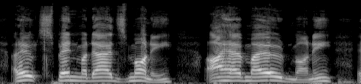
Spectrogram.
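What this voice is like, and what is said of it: Imitation with slight English accent. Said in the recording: “I think he has a little bit of an English accent.”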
